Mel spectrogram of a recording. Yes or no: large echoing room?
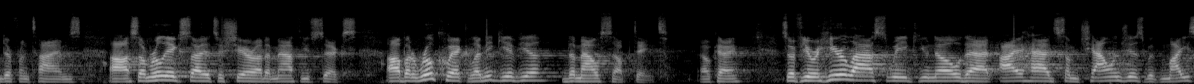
yes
